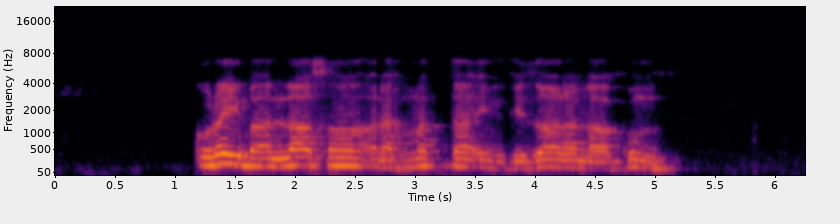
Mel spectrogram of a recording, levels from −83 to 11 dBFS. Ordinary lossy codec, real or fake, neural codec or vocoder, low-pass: Opus, 16 kbps; fake; codec, 44.1 kHz, 7.8 kbps, DAC; 7.2 kHz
